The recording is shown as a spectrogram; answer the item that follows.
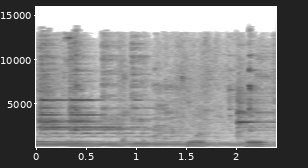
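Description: Jazz quartet playing live: electric guitar, keyboards, electric bass and drums. A drum-and-cymbal accent lands right at the start, with bell-like chord tones ringing on.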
